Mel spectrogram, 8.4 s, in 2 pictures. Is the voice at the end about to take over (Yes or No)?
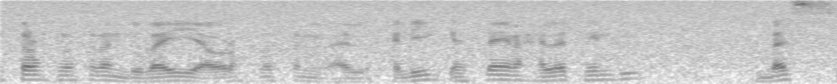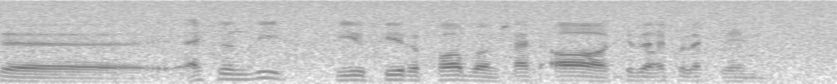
No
